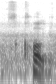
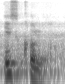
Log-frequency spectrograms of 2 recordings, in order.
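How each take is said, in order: First: It starts directly with the s sound. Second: An extra vowel sound comes before the s. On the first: The speaker calls it right. "Right pronunciation" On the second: The speaker calls it wrong. "that is wrong pronunciation"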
